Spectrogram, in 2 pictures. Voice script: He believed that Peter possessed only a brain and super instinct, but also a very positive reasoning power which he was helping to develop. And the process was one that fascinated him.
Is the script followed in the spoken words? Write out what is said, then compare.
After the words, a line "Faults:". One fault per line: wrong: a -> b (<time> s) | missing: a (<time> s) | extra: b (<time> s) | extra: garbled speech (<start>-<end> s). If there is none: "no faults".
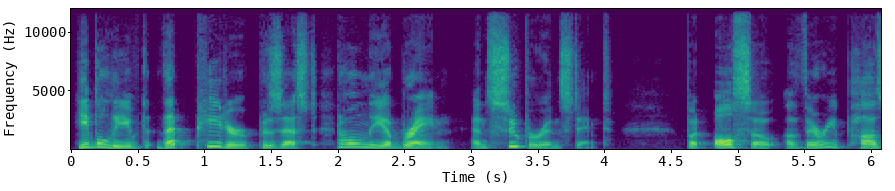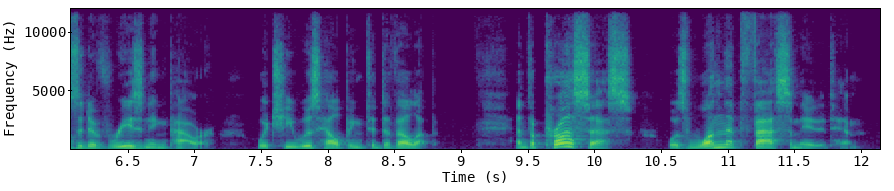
He believed that Peter possessed only a brain and super instinct, but also a very positive reasoning power which he was helping to develop. And the process was one that fascinated him.
Faults:
no faults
